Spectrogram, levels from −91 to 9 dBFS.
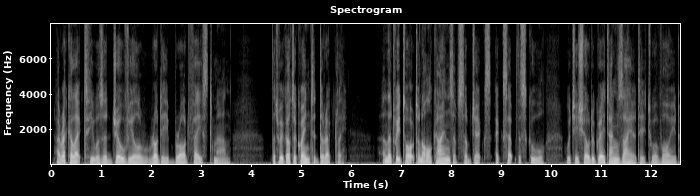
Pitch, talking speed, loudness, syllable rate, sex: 100 Hz, 165 wpm, -20 LUFS, 4.9 syllables/s, male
